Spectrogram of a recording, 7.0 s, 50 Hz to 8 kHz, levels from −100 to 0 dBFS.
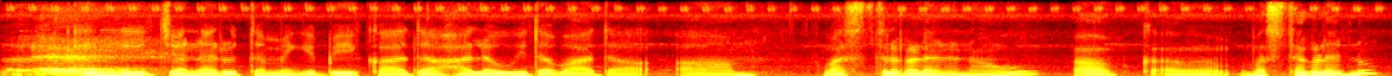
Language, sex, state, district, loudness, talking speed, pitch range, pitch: Kannada, female, Karnataka, Dakshina Kannada, -16 LUFS, 110 wpm, 225-245 Hz, 230 Hz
